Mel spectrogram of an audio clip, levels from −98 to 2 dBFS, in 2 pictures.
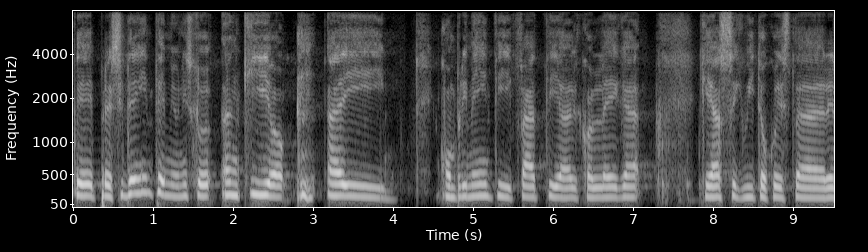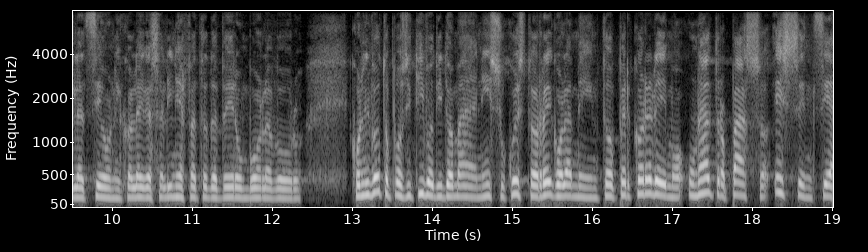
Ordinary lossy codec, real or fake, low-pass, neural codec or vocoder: none; fake; none; codec, 16 kHz, 8 kbps, FunCodec, trained on Chinese and English, 25 frames a second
